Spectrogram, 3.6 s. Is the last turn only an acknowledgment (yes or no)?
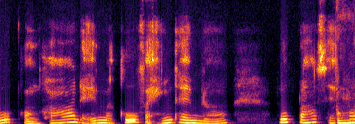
yes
